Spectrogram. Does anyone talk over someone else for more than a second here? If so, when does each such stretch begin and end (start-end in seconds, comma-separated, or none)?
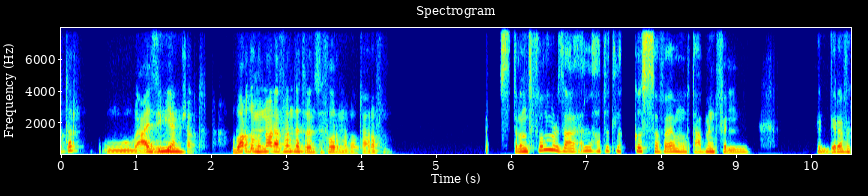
none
